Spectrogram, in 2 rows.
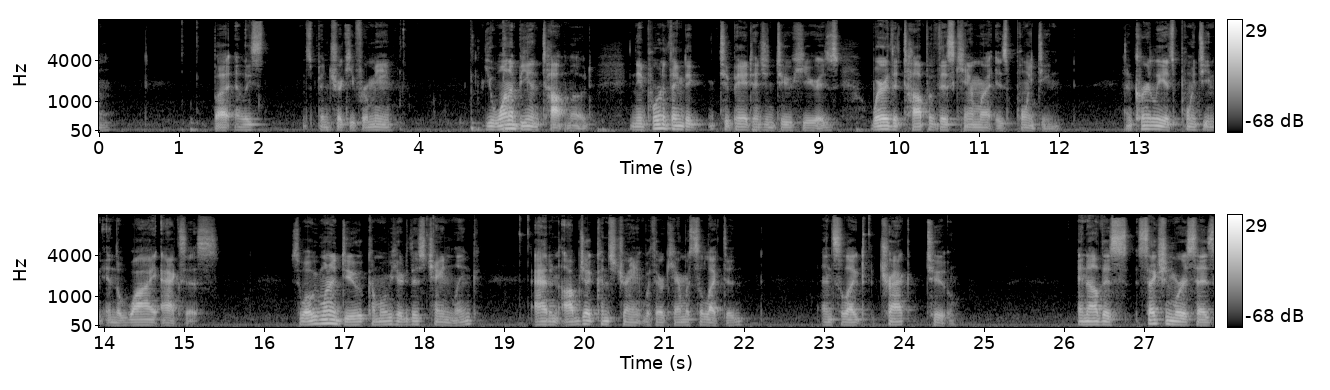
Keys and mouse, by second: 3.8 5, 4.2 5, 17.1-20.2 drag, 20.2-22.6 middle drag.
